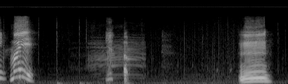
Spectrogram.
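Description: A man's voice shouting short, loud, drawn-out calls: one just after the start, a fainter pair in the middle, and a loud one near the end.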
